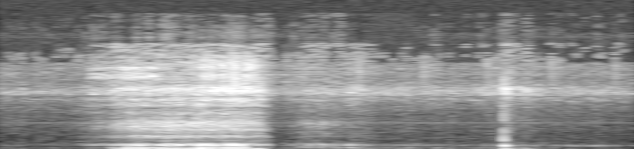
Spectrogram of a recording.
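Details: One low, rattling snore on a breath in, then quiet breathing with a brief snort; ordinary snoring.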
